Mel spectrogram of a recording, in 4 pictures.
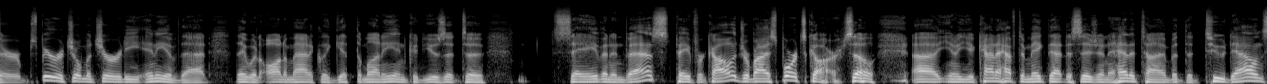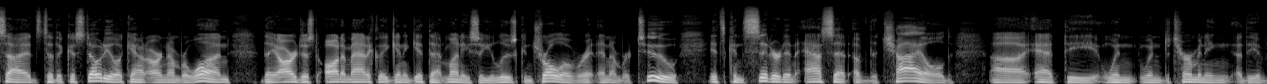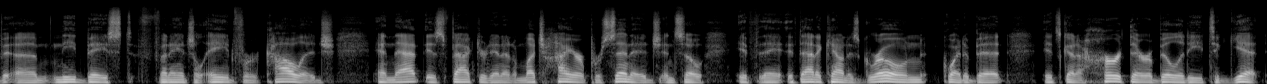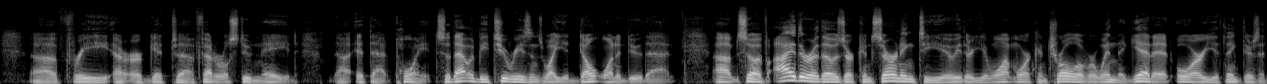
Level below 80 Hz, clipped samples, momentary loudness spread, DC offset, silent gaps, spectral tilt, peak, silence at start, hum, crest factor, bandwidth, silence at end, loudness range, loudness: -50 dBFS; under 0.1%; 9 LU; under 0.1%; none; -6 dB/octave; -2 dBFS; 0 s; none; 18 dB; 14.5 kHz; 0 s; 5 LU; -20 LUFS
